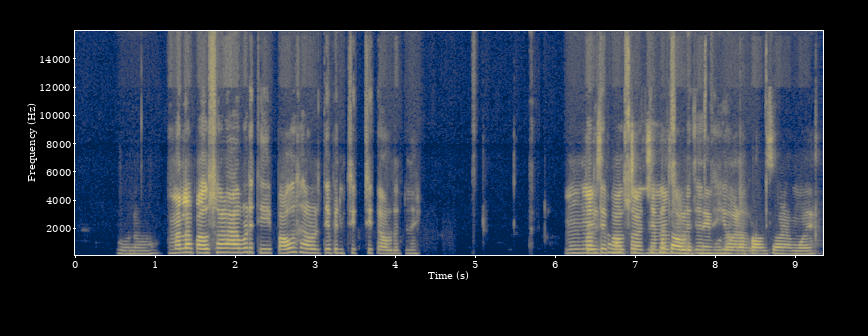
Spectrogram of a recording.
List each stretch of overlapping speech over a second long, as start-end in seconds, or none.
6.4-8.7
